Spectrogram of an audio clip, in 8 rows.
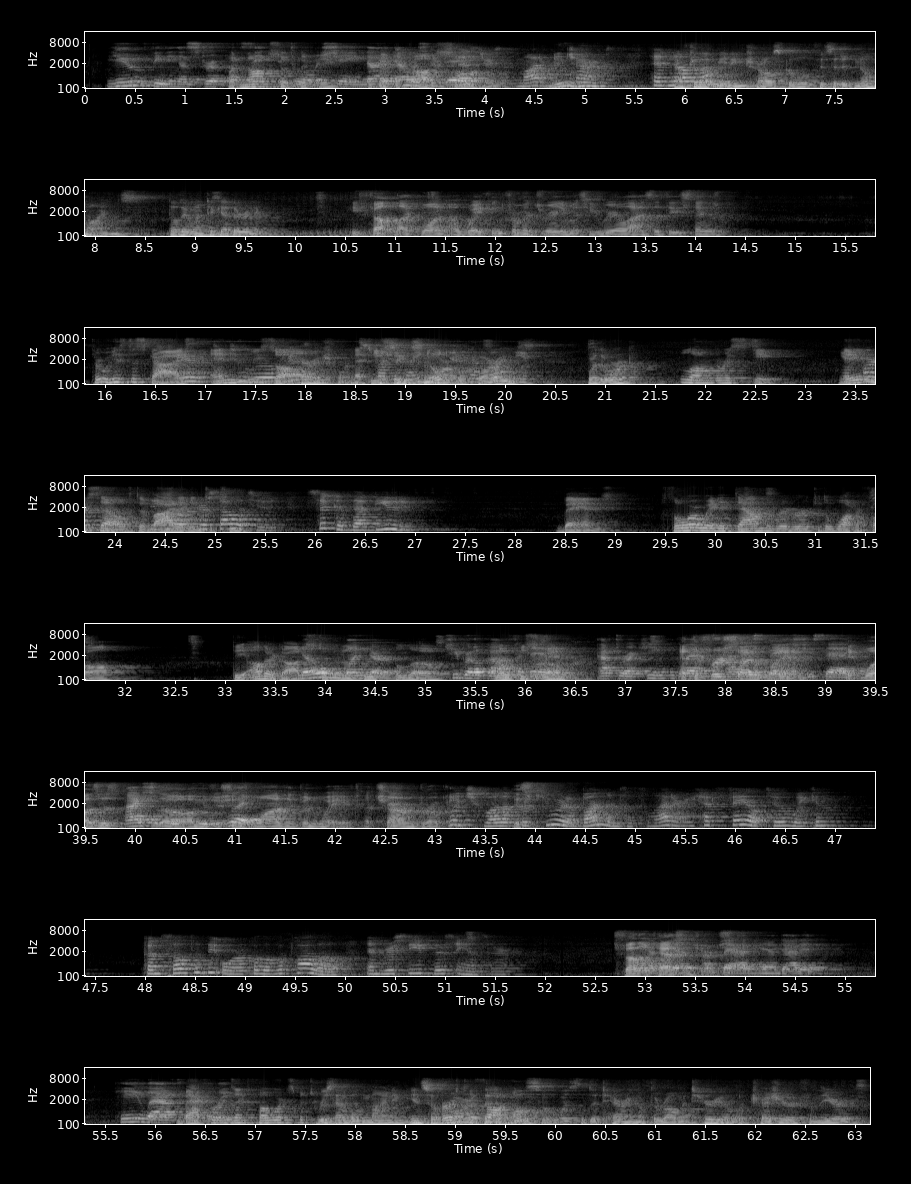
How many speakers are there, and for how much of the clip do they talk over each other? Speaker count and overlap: five, about 35%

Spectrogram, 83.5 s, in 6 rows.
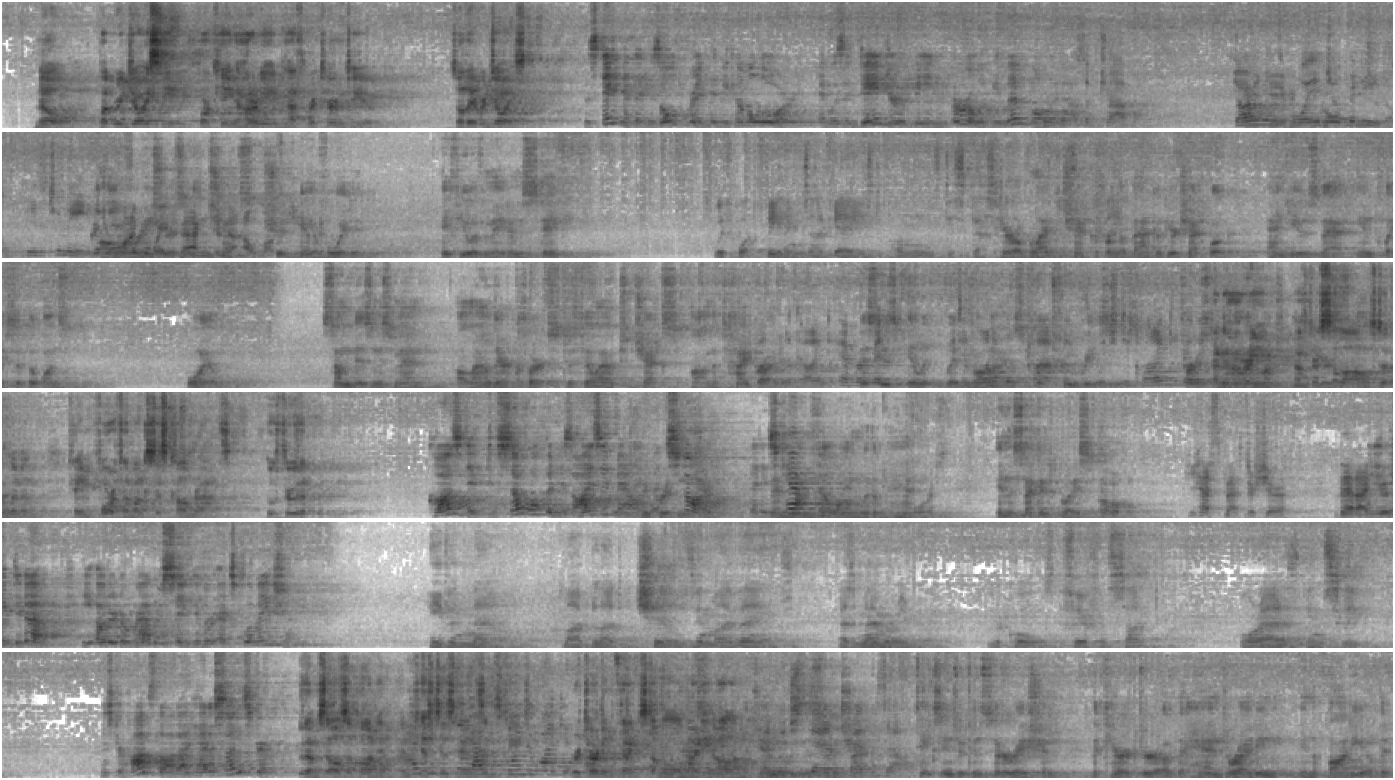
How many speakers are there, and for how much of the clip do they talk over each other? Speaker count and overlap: six, about 30%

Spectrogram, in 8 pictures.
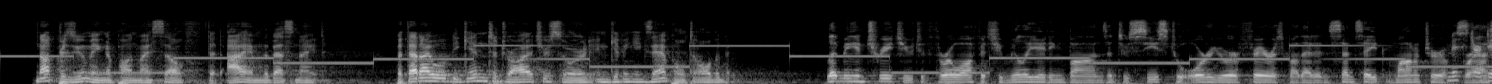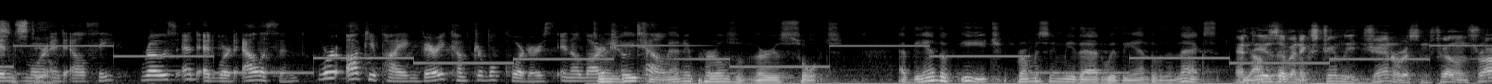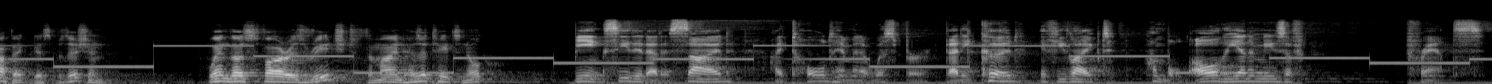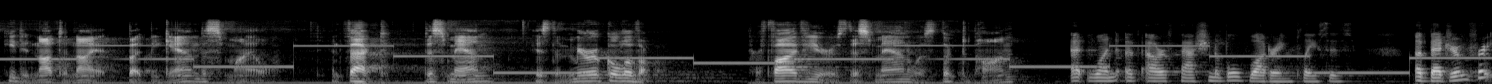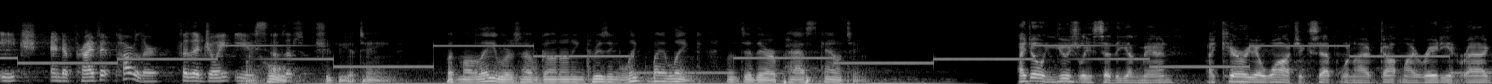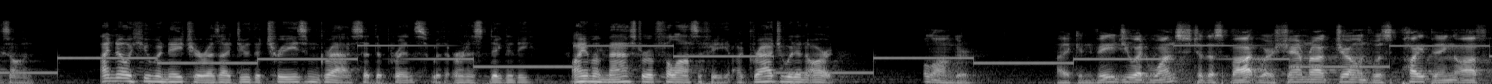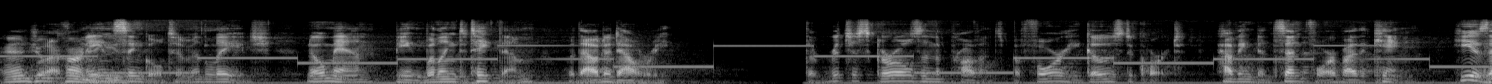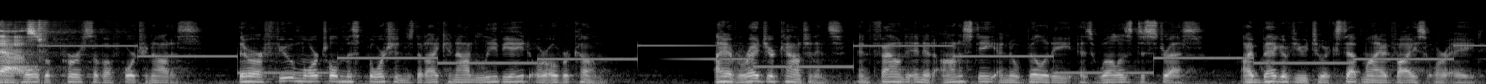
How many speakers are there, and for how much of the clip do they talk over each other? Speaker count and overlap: six, about 4%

